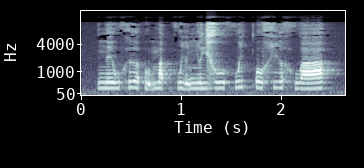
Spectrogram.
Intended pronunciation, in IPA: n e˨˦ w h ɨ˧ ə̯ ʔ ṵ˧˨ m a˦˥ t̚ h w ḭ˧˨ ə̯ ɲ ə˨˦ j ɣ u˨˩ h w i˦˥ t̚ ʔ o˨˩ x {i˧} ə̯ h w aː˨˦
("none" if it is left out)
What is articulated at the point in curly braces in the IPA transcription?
i˧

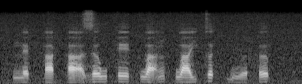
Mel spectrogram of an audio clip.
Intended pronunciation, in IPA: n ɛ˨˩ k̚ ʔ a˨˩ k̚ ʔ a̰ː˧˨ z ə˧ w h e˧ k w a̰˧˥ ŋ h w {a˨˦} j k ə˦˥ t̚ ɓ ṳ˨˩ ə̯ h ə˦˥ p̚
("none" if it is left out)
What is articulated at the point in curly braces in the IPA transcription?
a˨˦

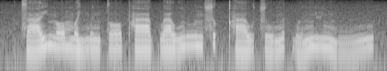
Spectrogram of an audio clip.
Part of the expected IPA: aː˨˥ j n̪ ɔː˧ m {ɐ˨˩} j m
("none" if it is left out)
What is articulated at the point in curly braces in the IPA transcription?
ɐ˨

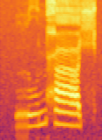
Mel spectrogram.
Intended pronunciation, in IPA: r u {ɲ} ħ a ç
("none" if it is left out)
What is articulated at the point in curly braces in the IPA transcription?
ɲ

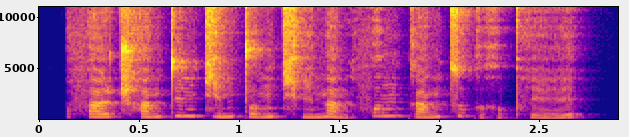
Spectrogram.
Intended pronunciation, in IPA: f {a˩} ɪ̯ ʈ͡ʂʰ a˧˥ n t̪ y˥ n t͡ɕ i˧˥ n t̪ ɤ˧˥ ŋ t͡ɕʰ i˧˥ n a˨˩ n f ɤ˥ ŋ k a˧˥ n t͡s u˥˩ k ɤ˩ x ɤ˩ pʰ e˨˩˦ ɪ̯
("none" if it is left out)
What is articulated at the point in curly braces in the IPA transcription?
a˧˥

